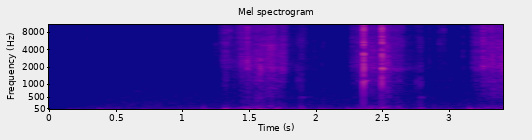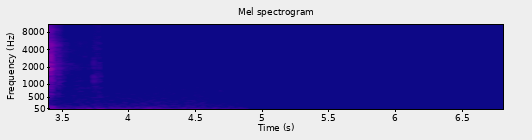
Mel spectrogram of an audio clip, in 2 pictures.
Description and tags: a plastic pepper mill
